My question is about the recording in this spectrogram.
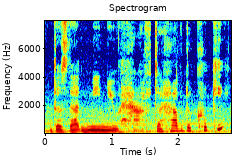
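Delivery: hushed, breathy aside; a mocking whispered aside. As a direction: whisper it like a secret jab.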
